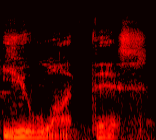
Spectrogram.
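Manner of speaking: slow, sleazy, breathy near-whisper; tempting devilish whisper. Pretend. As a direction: lure them in with a lascivious hush. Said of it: "The most sleazy and lascivious way possible".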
